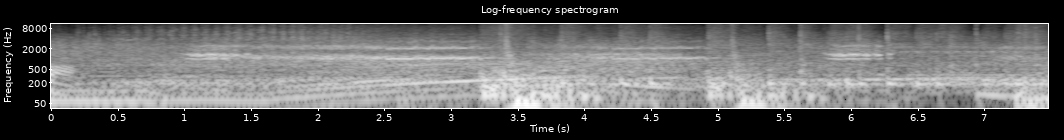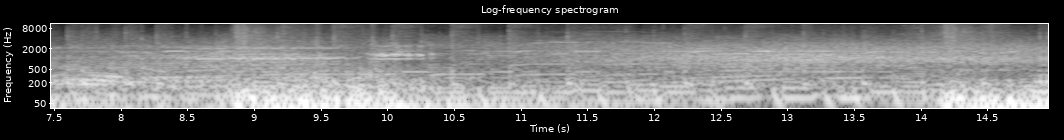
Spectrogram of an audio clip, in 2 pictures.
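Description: Diecast toy cars in a race-tournament heat speeding down a track, Ford GT among them, with repeated whooshing runs, rattling plastic clatter and squeal-like sweeps, joined by a voice talking over parts of the action.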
